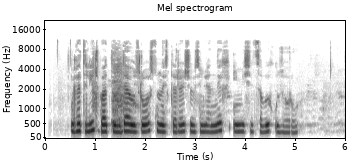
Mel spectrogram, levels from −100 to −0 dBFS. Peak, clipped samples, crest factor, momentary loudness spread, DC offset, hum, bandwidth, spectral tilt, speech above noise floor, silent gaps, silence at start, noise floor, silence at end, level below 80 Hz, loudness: -6 dBFS; under 0.1%; 18 dB; 15 LU; under 0.1%; none; 11.5 kHz; -5 dB/octave; 42 dB; none; 0.5 s; -65 dBFS; 0.95 s; -82 dBFS; -24 LUFS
